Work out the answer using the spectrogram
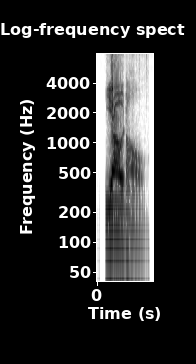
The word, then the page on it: yodel: American English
